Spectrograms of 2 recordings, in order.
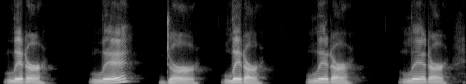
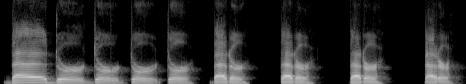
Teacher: In American English, it's pronounced litter. Dur dur. Those two t's become a soft d.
